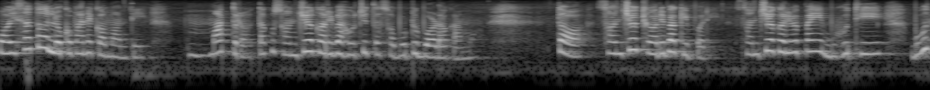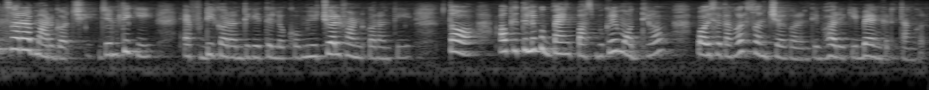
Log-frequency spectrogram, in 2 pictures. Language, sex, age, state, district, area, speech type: Odia, female, 18-30, Odisha, Kalahandi, rural, spontaneous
